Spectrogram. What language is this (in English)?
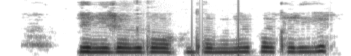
Pashto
